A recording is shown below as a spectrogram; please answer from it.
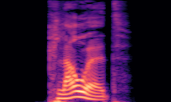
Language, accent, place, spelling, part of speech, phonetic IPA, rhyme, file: German, Germany, Berlin, klauet, verb, [ˈklaʊ̯ət], -aʊ̯ət, De-klauet.ogg
- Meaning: second-person plural subjunctive I of klauen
